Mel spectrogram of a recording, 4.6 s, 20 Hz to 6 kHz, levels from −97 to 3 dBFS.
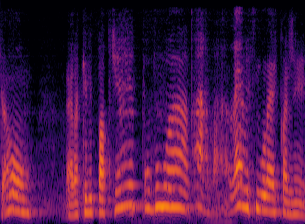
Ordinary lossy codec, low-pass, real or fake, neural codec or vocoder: none; 5.4 kHz; fake; codec, 44.1 kHz, 2.6 kbps, SNAC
